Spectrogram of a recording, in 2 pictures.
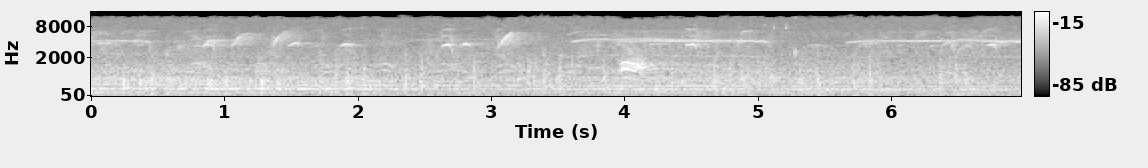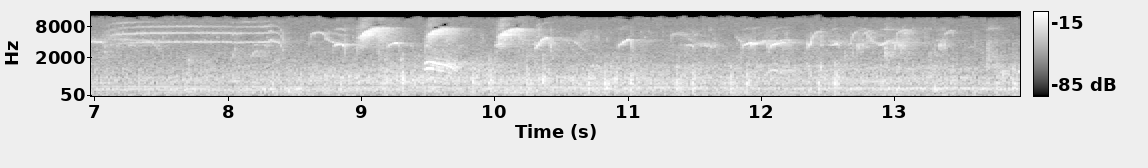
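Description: Small birds chirping and trilling, several at once, with a louder call about four seconds in and again near ten seconds. A faint, steady low hum runs underneath.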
